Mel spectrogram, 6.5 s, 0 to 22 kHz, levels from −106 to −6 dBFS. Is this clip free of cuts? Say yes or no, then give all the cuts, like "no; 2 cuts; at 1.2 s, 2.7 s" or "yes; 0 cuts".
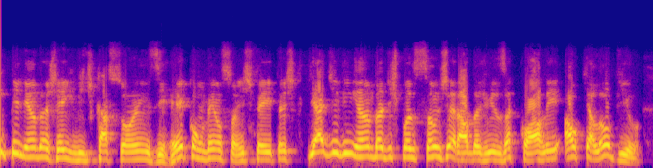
no; 1 cut; at 3.0 s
